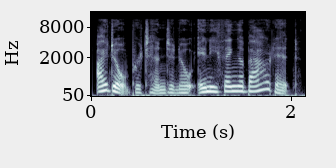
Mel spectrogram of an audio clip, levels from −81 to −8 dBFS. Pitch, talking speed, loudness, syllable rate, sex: 185 Hz, 225 wpm, -18 LUFS, 6.1 syllables/s, female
